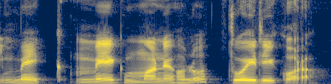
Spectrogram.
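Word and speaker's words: make: এক্ষেত্রে কে এর জন্য ক হয়েছে আর ইংরেজি ওয়ার্ড এসে যদি ই থাকে সেটি সাইলেন্ট থাকে তাহলে ম এ সমান মে আর কেতে ক এম এ কেই মেক মেক মানে হল তৈরি করা তারপরের উদাহরণটা দেখো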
